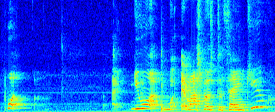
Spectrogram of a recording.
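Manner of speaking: mildly indignant questioning; incredulous. Retold or imitated. Employee reacting to boss's boastful text, incredulous. Reacting to boss expecting thanks.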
